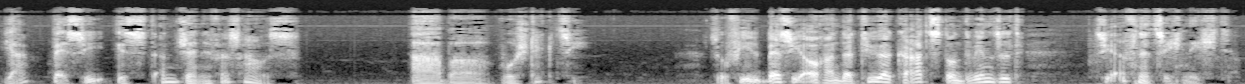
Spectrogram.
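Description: A man's voice: fairly low pitch, wildly swooping pitch, a little slow, creaky, breathy edge. A man narrating a children's radio play, telling the story vividly and dramatically.

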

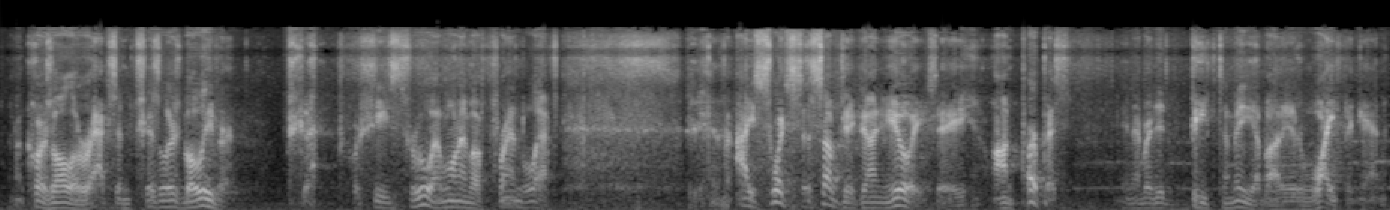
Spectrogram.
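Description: A gravelly, slangy American gambler. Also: male voice, fairly low pitch, animated, a little slow. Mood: scornful, wisecracking. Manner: slangy, wisecracking, rambling. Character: garrulous small-time New York gambler, slangy, bragging, lonely. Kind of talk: theatrical radio-play monologue. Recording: long room reverb, faint noise.

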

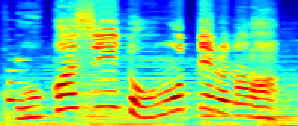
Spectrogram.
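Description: Tiny eager game fairy: childlike, very high, swooping delivery, cute boyish phrasing. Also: female voice, very animated, normal speed. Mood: uneasy. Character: small childlike floating fairy companion, eager and boyish-spoken. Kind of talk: Japanese game voice acting. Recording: game audio under loud music.

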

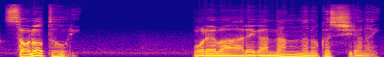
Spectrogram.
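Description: A man playing a composed, shrewd prison duke in an anime game, explaining things in a calm, measured, confident way. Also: deep voice, a little hiss or hum.

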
